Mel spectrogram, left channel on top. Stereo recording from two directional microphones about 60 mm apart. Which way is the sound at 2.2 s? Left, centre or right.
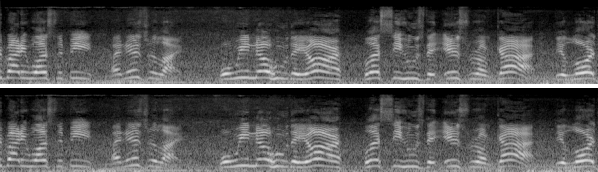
Left.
